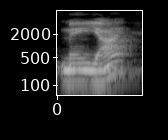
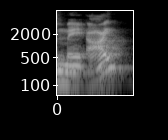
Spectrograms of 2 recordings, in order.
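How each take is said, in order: First: The two words run together with a linking sound. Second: The two words are said separately without linking. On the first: This is the American way of saying it. "注意一下第二句的连读 ... 这种只适合美式发音啊" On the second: This is the British way of saying it. "如果你是英式，直接是May I？"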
